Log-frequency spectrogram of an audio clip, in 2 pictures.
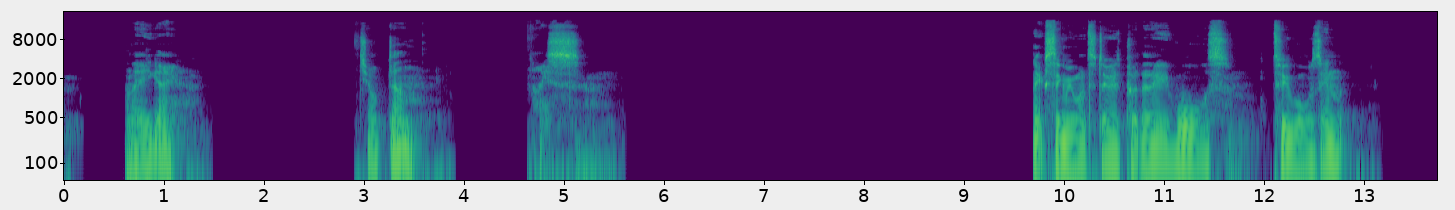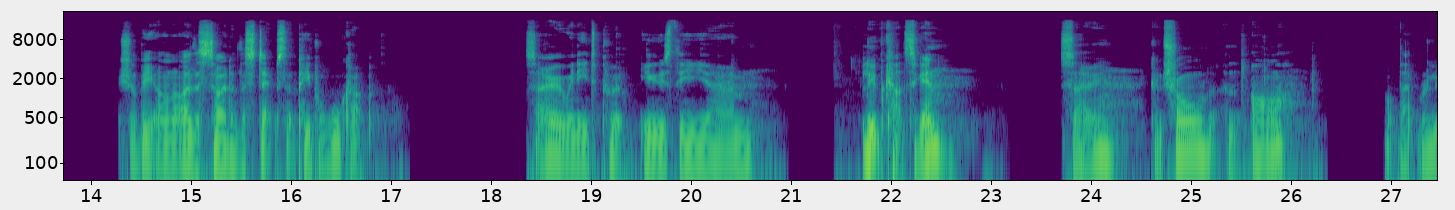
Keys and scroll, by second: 25.5 ctrl+r.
